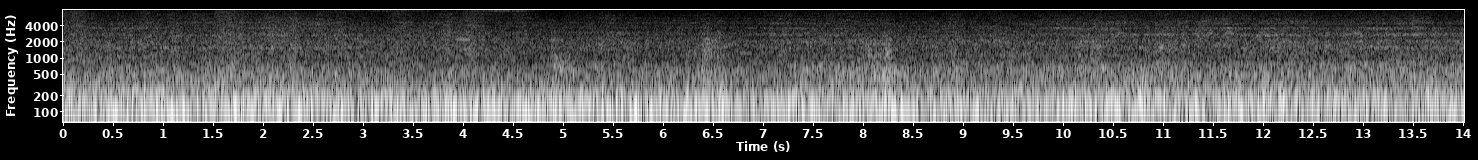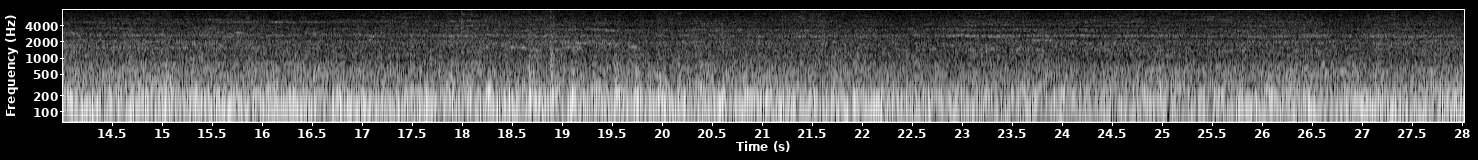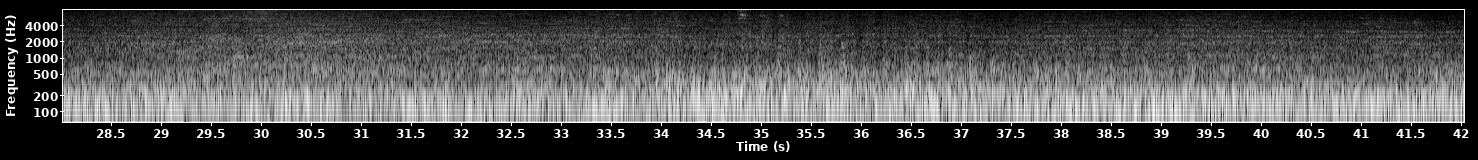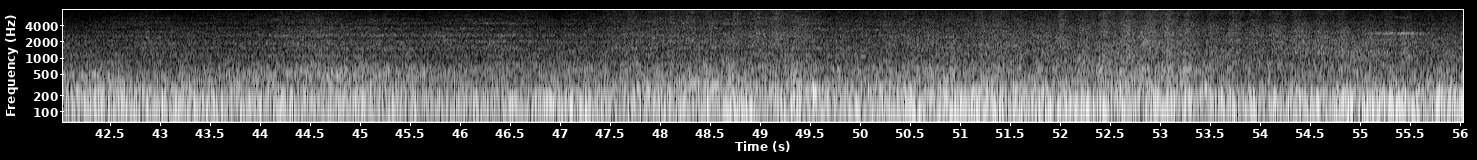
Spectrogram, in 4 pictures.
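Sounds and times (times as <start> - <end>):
freight cars rumbling on rail: 0.0 - 56.0
high-pitched wheel squeal: 11.8 - 20.8, 54.6 - 56.0.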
